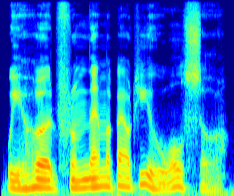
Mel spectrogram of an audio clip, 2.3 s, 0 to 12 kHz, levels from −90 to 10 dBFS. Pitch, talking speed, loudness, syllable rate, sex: 100 Hz, 180 wpm, -19 LUFS, 4.1 syllables/s, male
